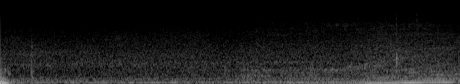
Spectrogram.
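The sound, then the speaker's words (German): A car carrying two people drives off after stopping at a subway station to let someone out, its engine a low steady rumble under broad road noise, the engine note rising and growing slightly louder toward the end. No one speaks. “Ich schaue den beiden im wegfahrenden Auto hinterher.”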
